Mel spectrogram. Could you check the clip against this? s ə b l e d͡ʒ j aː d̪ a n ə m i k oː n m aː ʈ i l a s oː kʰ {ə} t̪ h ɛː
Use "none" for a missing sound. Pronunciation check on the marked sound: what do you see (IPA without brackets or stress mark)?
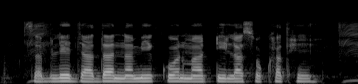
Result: ə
